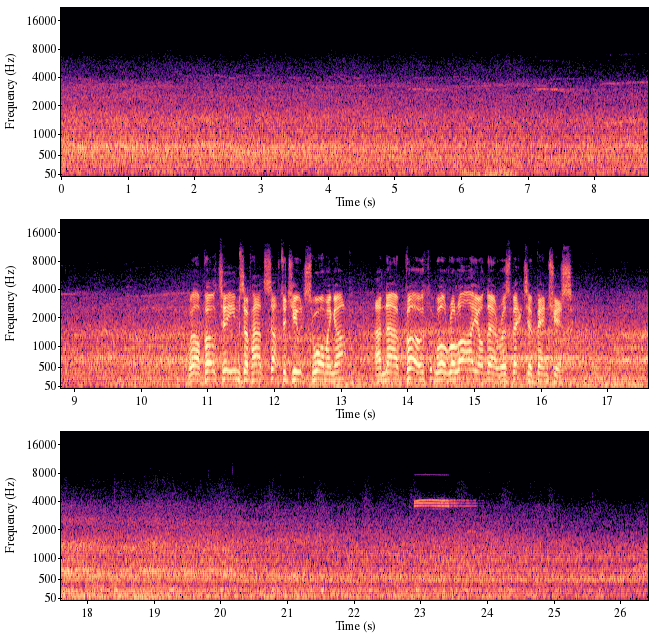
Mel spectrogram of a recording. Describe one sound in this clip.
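A stadium crowd murmurs steadily in the distance.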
